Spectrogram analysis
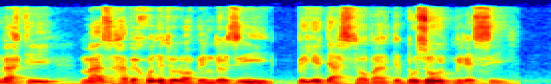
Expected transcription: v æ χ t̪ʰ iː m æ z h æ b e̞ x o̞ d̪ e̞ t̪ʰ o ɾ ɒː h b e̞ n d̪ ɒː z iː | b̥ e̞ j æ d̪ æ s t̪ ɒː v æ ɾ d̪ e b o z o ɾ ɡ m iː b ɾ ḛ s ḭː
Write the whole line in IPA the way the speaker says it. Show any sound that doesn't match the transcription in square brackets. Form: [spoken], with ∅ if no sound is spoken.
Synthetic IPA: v æ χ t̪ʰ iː m æ z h æ b e̞ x o̞ d̪ e̞ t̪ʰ o ɾ ɒː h b e̞ n d̪ ɒː z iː | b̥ e̞ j [e] d̪ æ s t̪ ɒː v æ ɾ d̪ e b o z o ɾ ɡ m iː [∅] ɾ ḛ s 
